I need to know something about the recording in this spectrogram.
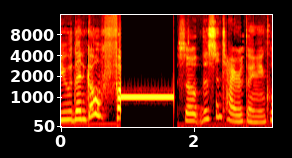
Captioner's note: beep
